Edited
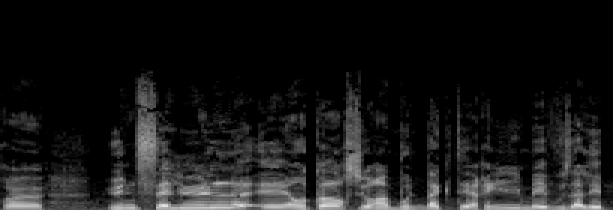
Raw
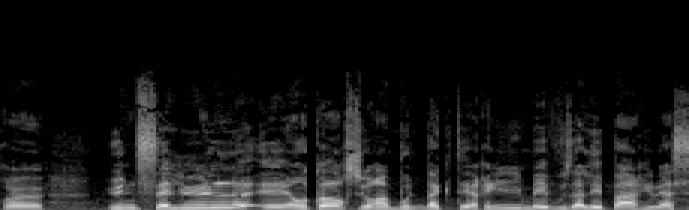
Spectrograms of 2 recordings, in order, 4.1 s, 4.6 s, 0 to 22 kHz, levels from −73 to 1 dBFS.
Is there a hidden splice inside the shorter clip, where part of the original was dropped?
no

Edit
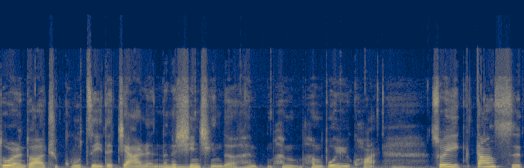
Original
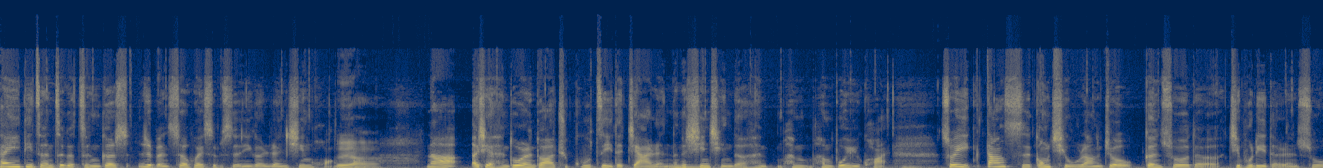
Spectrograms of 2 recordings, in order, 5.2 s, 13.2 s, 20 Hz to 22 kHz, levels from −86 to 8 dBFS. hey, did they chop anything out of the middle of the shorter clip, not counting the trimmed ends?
no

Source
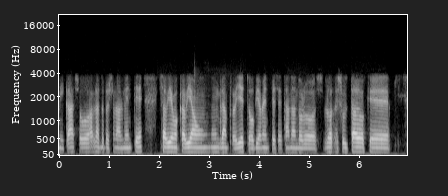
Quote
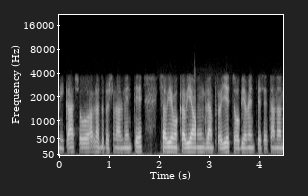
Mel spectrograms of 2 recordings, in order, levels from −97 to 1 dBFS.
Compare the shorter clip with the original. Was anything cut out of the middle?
yes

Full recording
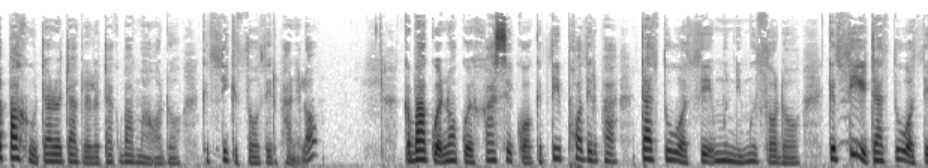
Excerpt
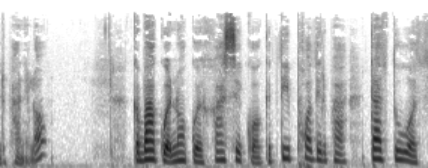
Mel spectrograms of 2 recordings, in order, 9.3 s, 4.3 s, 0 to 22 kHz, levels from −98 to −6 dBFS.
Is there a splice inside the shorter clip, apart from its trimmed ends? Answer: no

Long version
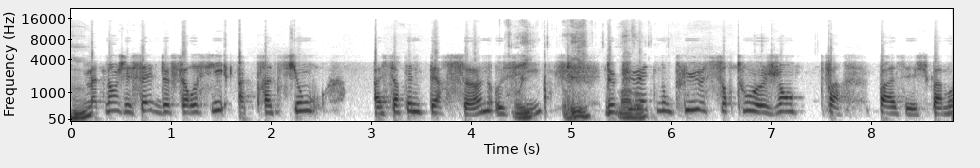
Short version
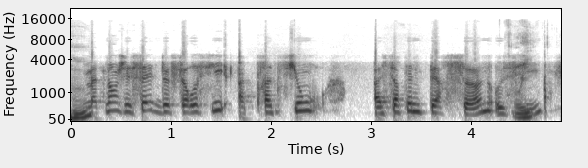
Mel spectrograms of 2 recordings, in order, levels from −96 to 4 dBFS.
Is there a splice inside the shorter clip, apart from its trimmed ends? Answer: no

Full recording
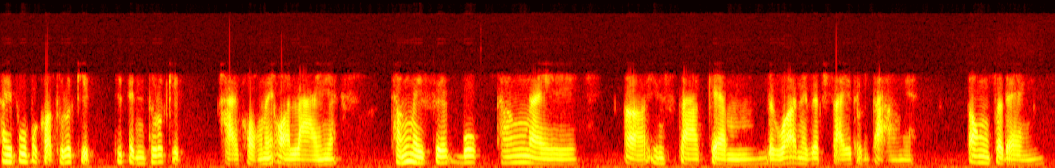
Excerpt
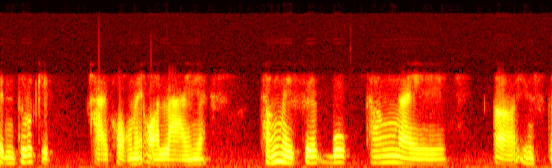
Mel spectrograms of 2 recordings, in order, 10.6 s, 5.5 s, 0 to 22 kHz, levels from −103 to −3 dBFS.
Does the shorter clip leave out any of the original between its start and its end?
no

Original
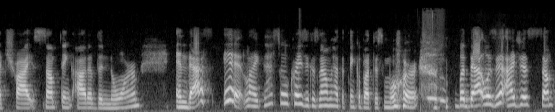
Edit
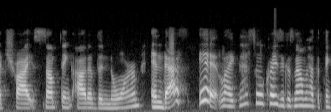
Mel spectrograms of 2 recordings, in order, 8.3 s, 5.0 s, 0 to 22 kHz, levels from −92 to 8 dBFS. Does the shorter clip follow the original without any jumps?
no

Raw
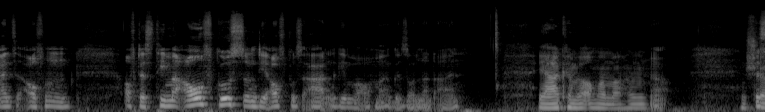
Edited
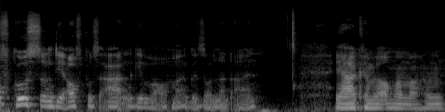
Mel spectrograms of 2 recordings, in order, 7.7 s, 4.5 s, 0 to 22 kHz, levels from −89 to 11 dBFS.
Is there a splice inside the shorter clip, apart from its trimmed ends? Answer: no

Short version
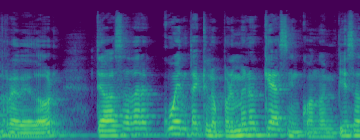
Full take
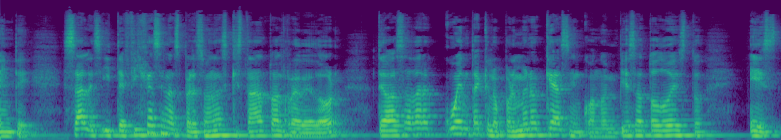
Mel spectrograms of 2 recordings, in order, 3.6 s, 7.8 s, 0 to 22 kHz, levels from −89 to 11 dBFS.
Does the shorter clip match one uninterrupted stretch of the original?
yes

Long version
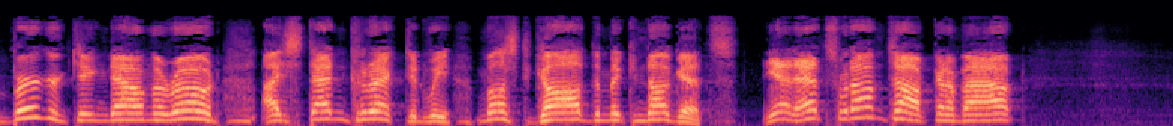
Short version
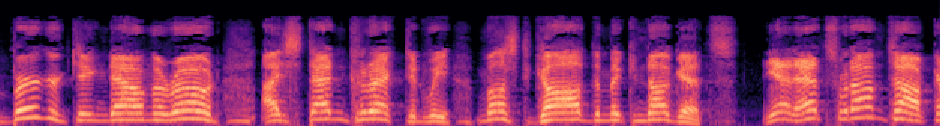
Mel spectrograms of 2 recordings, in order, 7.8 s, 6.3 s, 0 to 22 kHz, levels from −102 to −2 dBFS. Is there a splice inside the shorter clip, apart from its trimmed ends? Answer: no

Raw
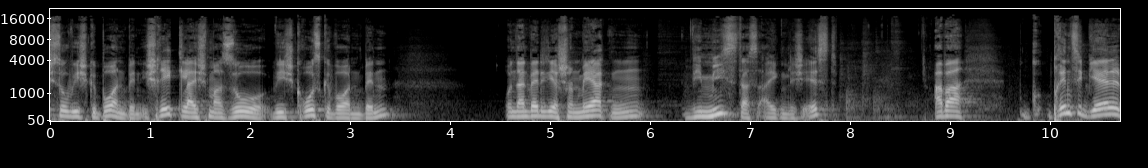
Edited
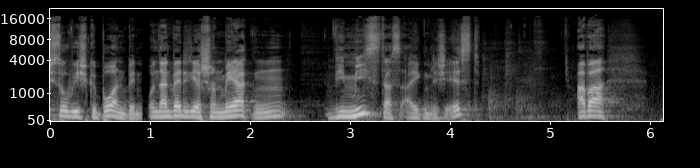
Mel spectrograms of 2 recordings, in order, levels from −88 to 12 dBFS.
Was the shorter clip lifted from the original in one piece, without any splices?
no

